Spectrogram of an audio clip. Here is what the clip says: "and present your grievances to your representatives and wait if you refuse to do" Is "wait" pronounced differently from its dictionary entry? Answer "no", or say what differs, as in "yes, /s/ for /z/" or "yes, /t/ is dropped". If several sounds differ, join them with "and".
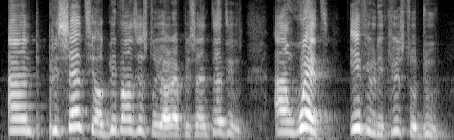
no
